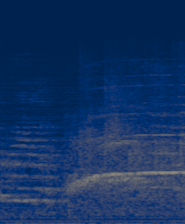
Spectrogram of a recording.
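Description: A person's voice calling out from the audience: one long call that rises about a second in and is held, over fainter voices.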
